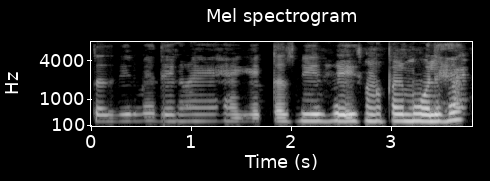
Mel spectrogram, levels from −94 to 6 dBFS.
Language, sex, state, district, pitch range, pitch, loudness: Hindi, female, Uttar Pradesh, Jyotiba Phule Nagar, 230-240 Hz, 235 Hz, -19 LUFS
